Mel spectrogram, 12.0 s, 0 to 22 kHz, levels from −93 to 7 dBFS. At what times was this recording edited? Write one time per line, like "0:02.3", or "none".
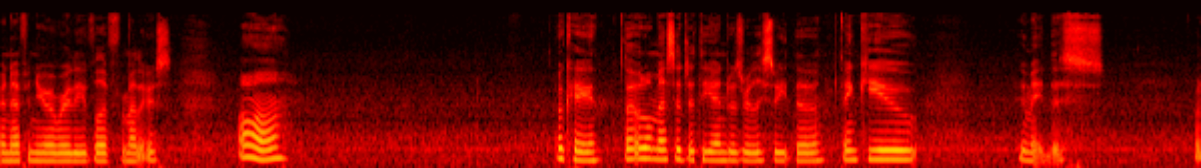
none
